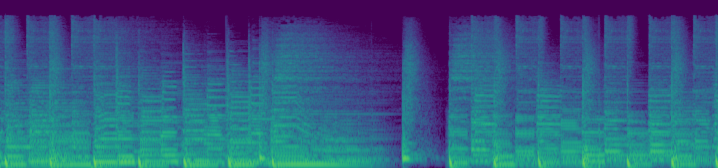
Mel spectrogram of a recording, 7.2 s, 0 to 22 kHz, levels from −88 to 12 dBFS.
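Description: Repeated buffer dropouts occur at 0.91, 2.25, 3.71 and 5.99 s. Each time, a 5.8 ms segment, consistent with a 256-sample buffer, replays once or twice, giving brief clicks.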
